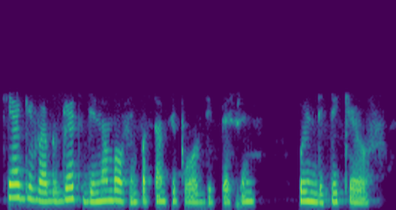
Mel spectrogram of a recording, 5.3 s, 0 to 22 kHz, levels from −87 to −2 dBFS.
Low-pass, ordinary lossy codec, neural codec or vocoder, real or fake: 3.6 kHz; none; codec, 16 kHz, 6 kbps, DAC; fake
